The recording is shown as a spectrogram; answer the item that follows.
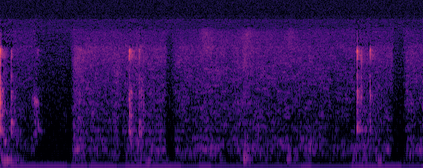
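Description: Near silence with a few faint computer mouse clicks: one at the start, one about a second in and a quick pair near the end.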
